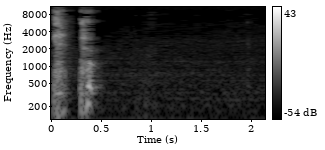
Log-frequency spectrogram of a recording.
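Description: A man coughs twice in quick succession, two short harsh bursts in the first half second, with a hand raised to his mouth.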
